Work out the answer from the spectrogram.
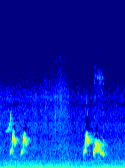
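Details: Two pairs of bright, rising-and-falling whistled notes from a kept sooty-headed bulbul more than four months old, clear against a quiet background.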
